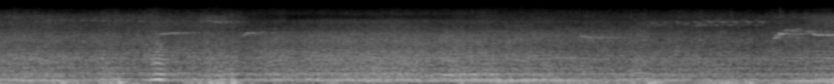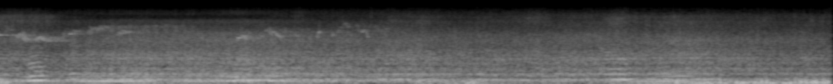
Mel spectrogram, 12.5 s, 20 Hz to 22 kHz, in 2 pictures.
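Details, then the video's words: Honey bees swarming at a hive entrance on a sunny February day, filmed up close with a GoPro Hero 7 Black; dense low humming buzz from many bees in flight, with faint birdsong chirps above and occasional thumps of bees landing. "Honey Bees - ambient video and audio"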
